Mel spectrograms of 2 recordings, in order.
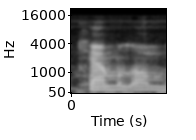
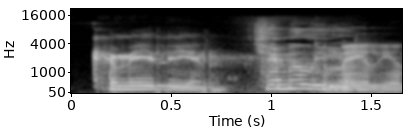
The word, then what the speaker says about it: chameleon: Camel on buldum. Camel on mu? Nasıl okunuyor bunlar? Chameleon.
